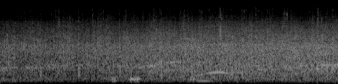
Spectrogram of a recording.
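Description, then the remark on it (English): A crowd claps steadily throughout, a dense wash of many hands applauding at an even, fairly loud level with no voices standing out. “You know, your hand clapping, there's pain in it.”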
